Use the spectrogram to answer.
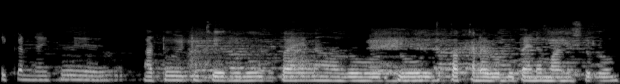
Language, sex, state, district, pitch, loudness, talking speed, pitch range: Telugu, male, Telangana, Karimnagar, 180 Hz, -20 LUFS, 85 wpm, 175-195 Hz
